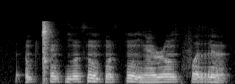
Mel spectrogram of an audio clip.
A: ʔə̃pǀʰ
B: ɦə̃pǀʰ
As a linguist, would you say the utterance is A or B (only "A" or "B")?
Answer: A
